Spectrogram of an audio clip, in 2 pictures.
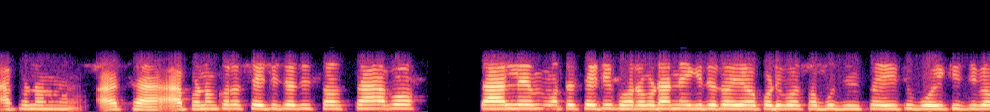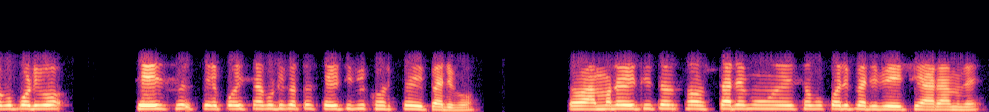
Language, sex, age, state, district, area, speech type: Odia, female, 60+, Odisha, Sundergarh, rural, conversation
